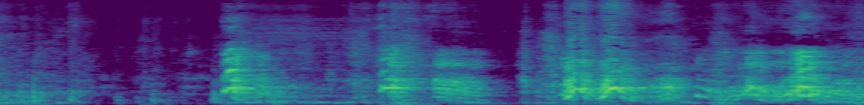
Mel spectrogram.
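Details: Great Dane talking in the morning with its owner indoors: a run of rough, harmonic groans and grumbles, short at first, then longer, wavering moans in the last two seconds, with a quieter murmur before.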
